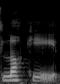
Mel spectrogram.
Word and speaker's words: Loki: You've probably been noticing that I've been referring to him as Loki this whole time, which is the correct pronunciation in Old Norse.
